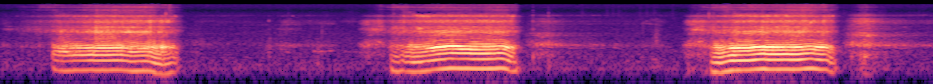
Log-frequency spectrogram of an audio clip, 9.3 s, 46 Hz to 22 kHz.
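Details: Three loud, buzzing, vibrating snores on the in-breath, about 19 a minute, separated by quiet breathing pauses; typical snoring.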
